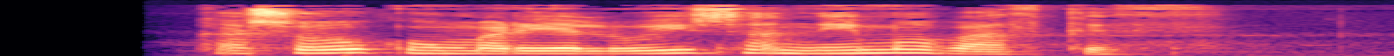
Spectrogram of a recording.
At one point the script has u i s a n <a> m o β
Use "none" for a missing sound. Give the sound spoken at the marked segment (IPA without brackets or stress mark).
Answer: i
